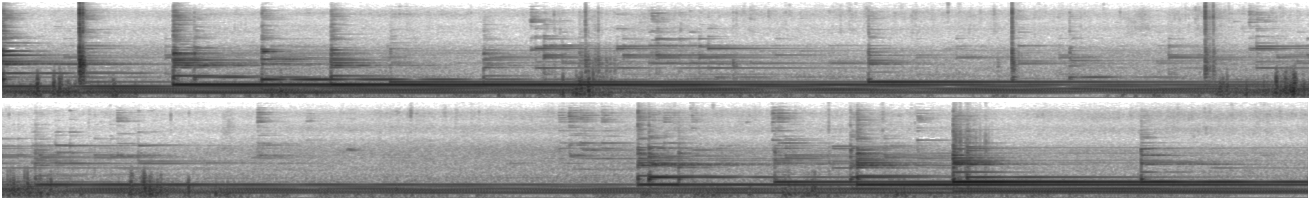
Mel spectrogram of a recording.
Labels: Is there more than one bell sounding?
yes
